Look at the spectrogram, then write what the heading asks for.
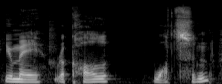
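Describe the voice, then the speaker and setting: An actor playing an aloof, methodical detective in a radio drama, with a dry, pompous, clipped manner. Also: male voice, mid-range voice, fairly even intonation, takes it slowly, fairly bright tone, no room sound. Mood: dry deduction. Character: aloof, methodical male detective in the Sherlock Holmes mould.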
